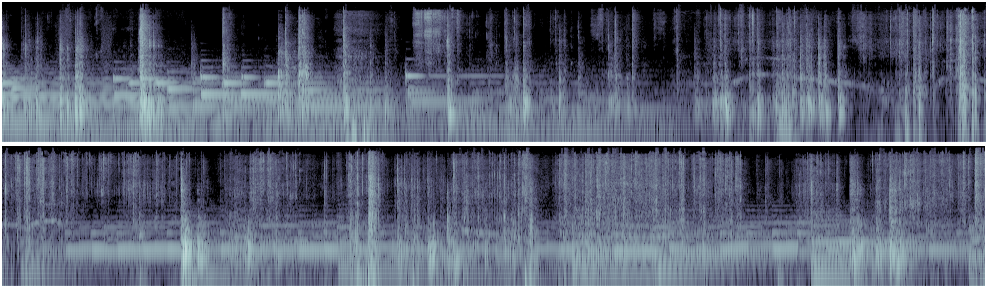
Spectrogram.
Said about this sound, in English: And the top part is also wrapped, so we need to unwrap it.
